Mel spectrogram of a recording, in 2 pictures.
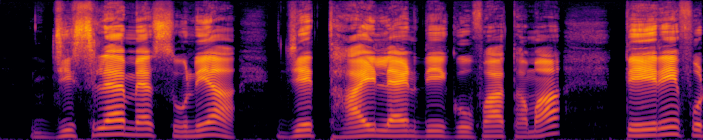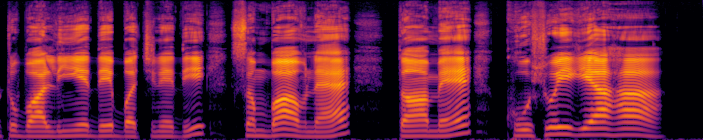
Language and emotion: Dogri, happy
